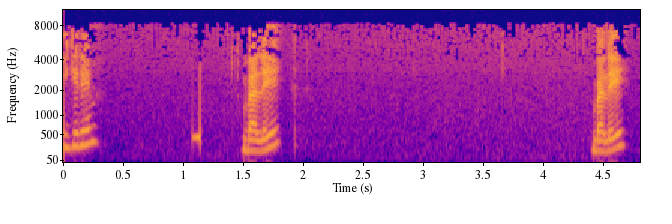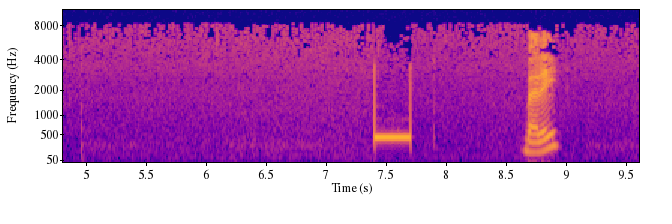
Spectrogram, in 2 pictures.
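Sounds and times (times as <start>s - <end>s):
speech: 0.0s - 0.4s, 1.0s - 2.0s, 4.4s - 4.8s, 8.6s - 9.0s
telephone busy tone after a dropped call: 7.4s - 7.7s.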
